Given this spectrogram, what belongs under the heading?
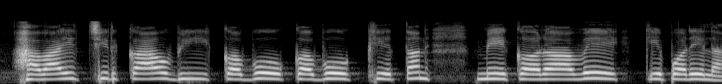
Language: Bhojpuri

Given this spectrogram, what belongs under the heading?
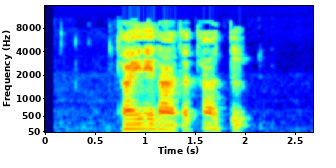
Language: Thai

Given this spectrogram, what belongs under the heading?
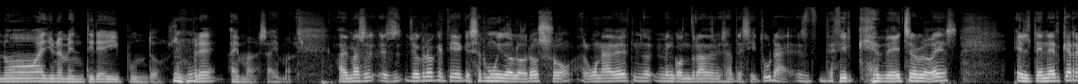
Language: Spanish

